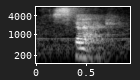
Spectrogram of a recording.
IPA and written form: stæk (stack)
